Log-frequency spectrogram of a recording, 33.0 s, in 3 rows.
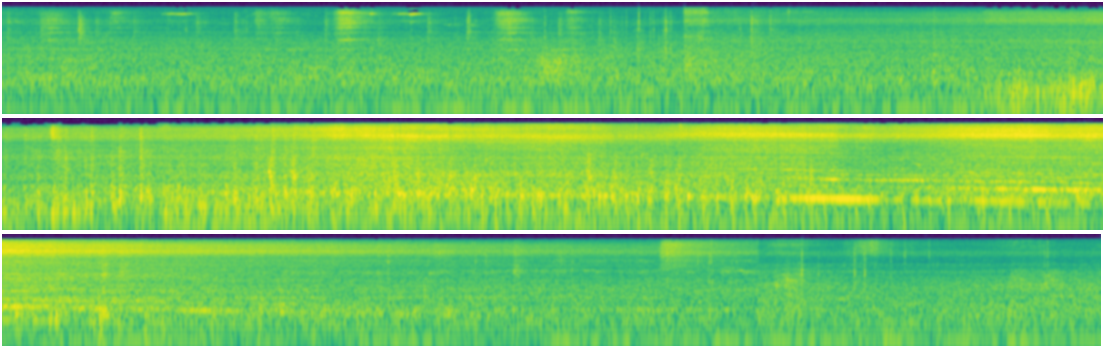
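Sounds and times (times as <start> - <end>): train wheels rumbling and clicking: 0.0 - 8.3, 9.1 - 33.0
train whine: 6.8 - 33.0.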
